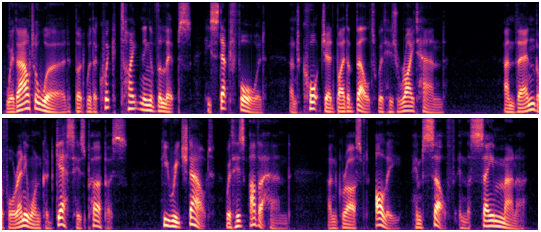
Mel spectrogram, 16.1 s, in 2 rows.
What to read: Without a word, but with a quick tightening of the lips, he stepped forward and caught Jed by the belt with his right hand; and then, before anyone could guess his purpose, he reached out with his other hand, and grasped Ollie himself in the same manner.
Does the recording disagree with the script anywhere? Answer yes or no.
no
